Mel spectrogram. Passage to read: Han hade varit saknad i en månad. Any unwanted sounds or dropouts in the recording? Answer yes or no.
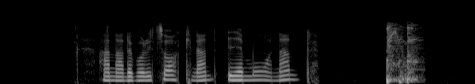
yes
